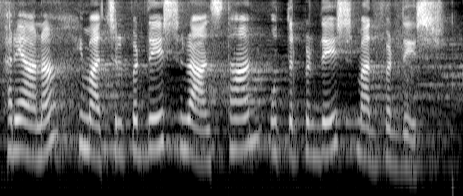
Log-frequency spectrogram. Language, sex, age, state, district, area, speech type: Punjabi, female, 30-45, Punjab, Patiala, rural, spontaneous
